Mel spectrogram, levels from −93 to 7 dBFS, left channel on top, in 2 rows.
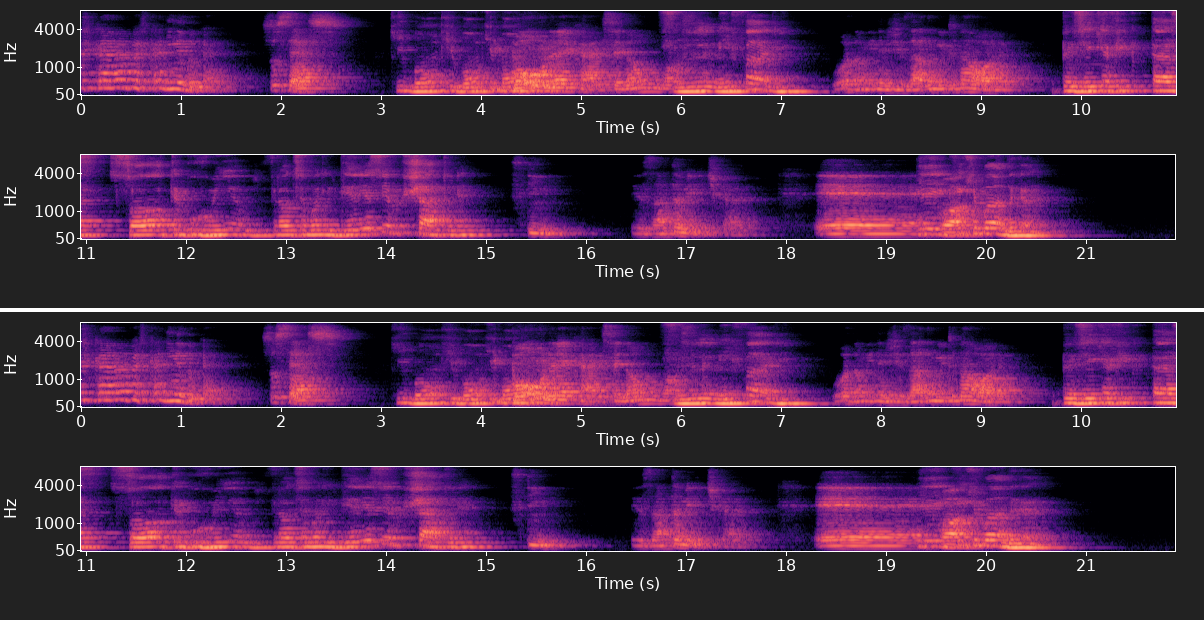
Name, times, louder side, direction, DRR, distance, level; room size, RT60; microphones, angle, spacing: voice 1, 0.0-1.4 1.8-2.5 4.1-6.0 7.5-9.3 15.4-15.7 16.5-17.6 18.3-19.8, left 1 dB, 35° right, -6 dB, 2.5 m, -24 dB
voice 2, 3.2-4.5 5.9-7.2 9.8-14.9 19.3-20.6, equal, 75° left, 1 dB, 1.1 m, -20 dB
7.1 x 5.2 x 3.9 m, 0.81 s
head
